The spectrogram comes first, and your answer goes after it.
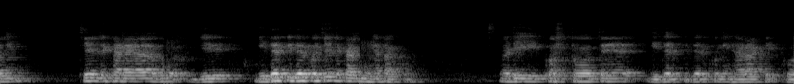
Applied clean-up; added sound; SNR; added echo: neural separator model SepFormer DNS4.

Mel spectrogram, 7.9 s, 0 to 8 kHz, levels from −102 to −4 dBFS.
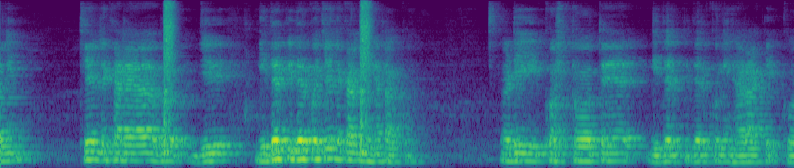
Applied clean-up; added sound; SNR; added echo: none; Snare drum; 13 dB; reverberation time 0.6 s.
